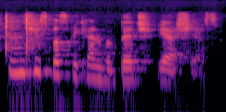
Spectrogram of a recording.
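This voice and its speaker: A woman's voice: mid-range voice, animated, fast. A woman chatting casually as a player in a tabletop roleplaying game. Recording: dull, quiet, faintly noisy distant recording.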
